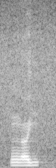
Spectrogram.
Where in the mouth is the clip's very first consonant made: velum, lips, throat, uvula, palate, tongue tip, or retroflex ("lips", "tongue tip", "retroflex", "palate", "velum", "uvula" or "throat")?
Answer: velum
